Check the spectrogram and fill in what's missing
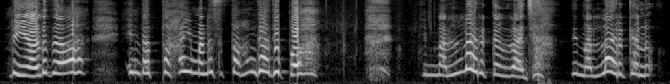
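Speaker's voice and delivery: acted anguish, climbing high and loud; distraught mother. Mother begging her weeping son not to cry, distraught. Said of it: "அந்த தாய் பேசுற மாதிரி கதைச்சேன்".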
